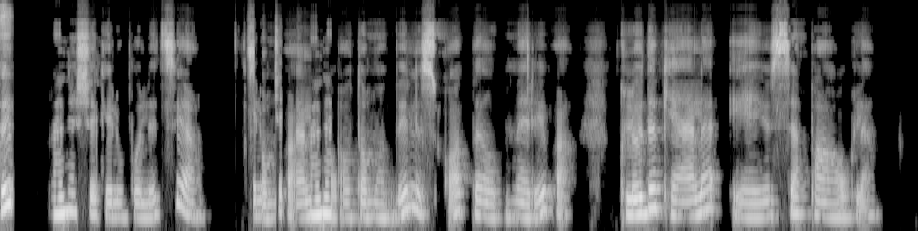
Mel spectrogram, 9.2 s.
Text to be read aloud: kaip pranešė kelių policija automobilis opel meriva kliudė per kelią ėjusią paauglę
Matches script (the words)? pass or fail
fail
